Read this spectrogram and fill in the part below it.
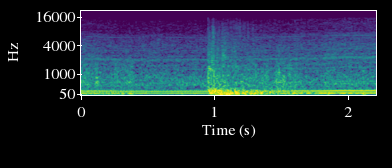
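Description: A buggy thumps hard on landing from a bump.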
